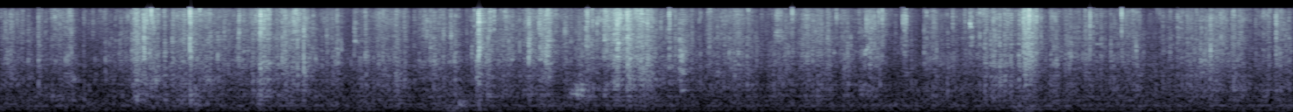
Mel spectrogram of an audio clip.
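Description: Napa cabbage leaves being pulled apart and broken off the head by hand: an irregular run of crisp crunching and crackling.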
